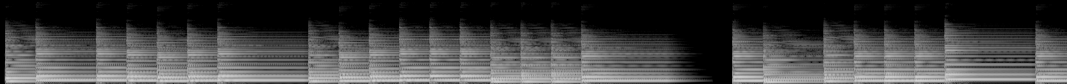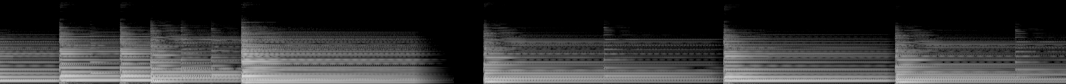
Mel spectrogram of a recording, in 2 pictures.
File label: Piano; Allez par toute la terre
